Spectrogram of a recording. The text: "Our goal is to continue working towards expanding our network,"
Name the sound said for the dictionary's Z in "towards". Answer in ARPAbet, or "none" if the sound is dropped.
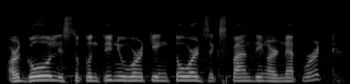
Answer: S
